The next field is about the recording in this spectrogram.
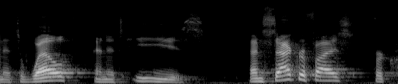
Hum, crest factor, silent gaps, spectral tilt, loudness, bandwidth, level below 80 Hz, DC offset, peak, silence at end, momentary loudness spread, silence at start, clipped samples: none; 18 dB; none; -6 dB/octave; -24 LUFS; 14.5 kHz; -66 dBFS; under 0.1%; -6 dBFS; 0.15 s; 16 LU; 0 s; under 0.1%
